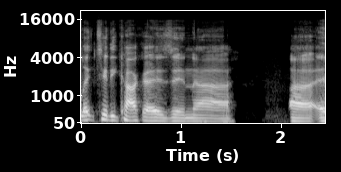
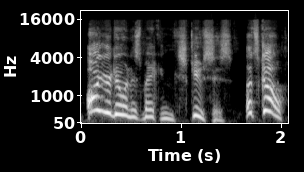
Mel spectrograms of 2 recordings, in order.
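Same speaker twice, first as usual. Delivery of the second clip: teasing; 11 semitones higher than usual. Real, not acted. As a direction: egg him on with a high teasing voice. Teasing challenge to do voices.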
